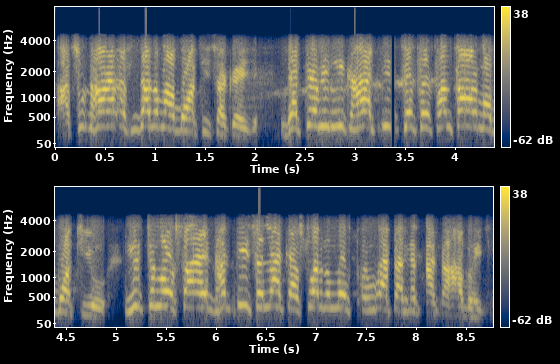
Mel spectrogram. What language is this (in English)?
Maithili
